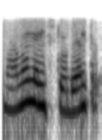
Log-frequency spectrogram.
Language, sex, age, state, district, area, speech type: Kannada, female, 60+, Karnataka, Belgaum, rural, conversation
